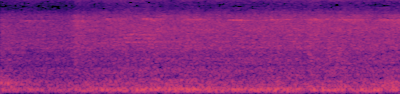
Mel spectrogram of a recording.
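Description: Steady low rumble of background noise with a faint hiss, in a pause between speech.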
